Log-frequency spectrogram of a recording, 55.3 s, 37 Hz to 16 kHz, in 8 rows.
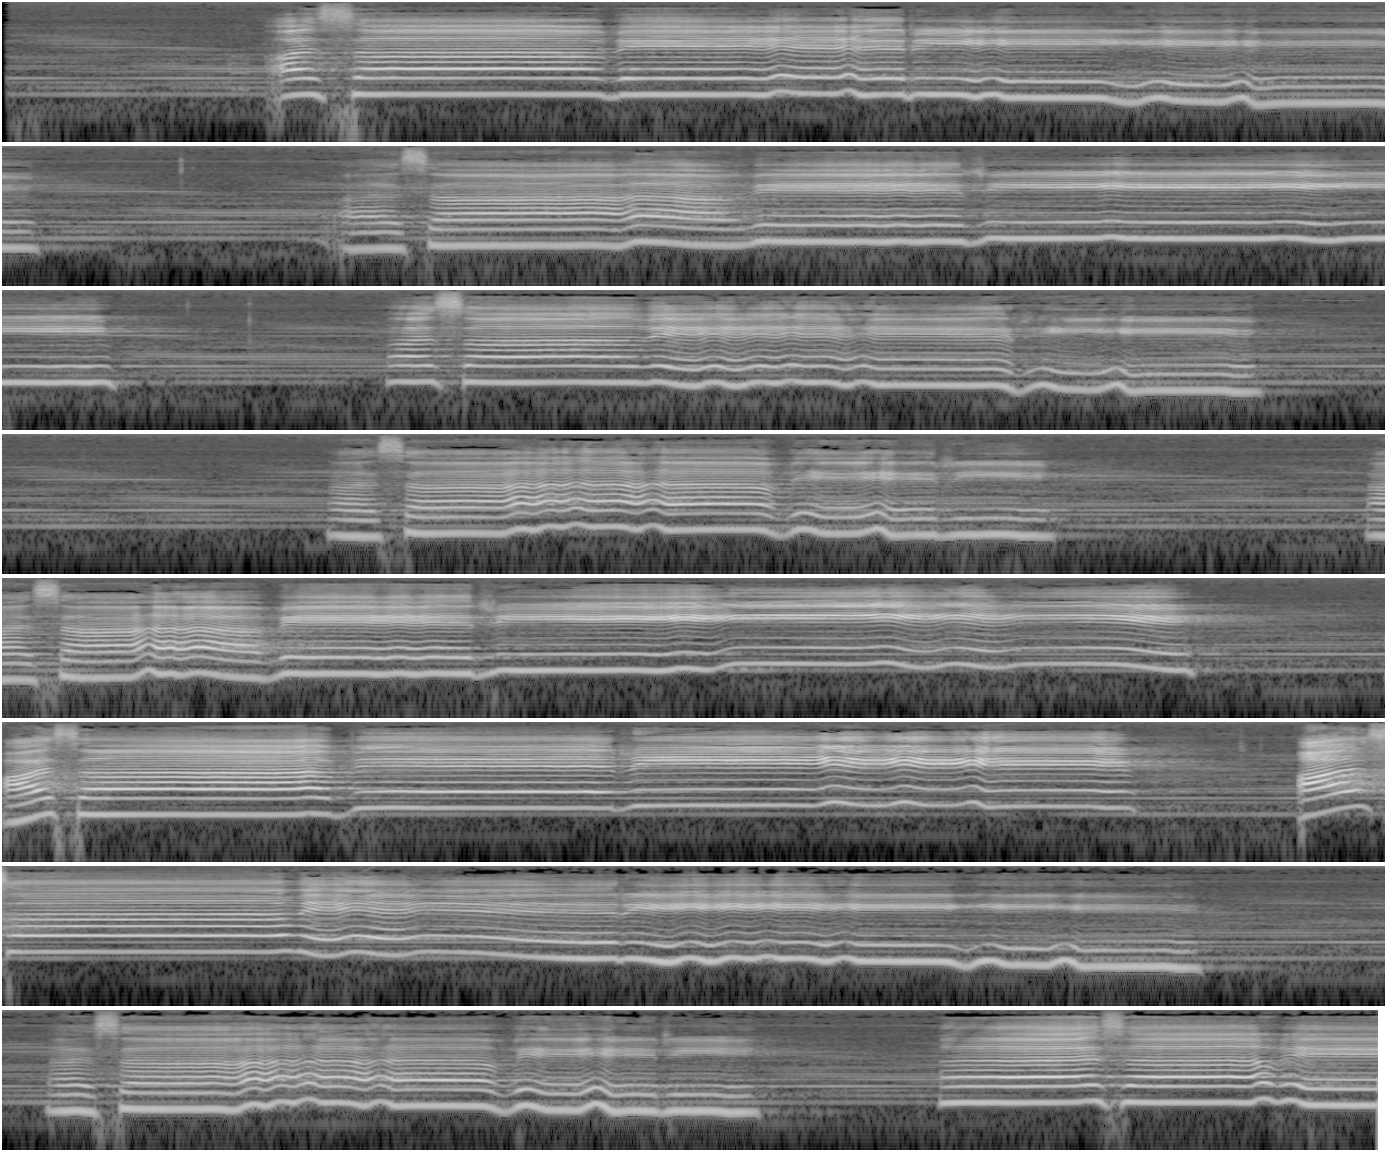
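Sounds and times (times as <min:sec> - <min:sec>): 
carnatic raga music: 0:00.0 - 0:55.2.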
